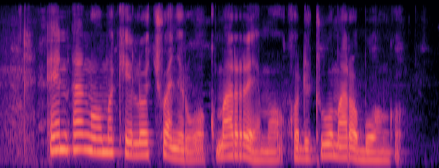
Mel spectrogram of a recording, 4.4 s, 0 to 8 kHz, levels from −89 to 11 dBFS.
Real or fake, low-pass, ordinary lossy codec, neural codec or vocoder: real; 7.2 kHz; none; none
